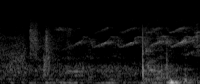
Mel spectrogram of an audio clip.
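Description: A rapid run of short rising electronic chirps, about six a second, lasting roughly a second, followed by a single click.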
